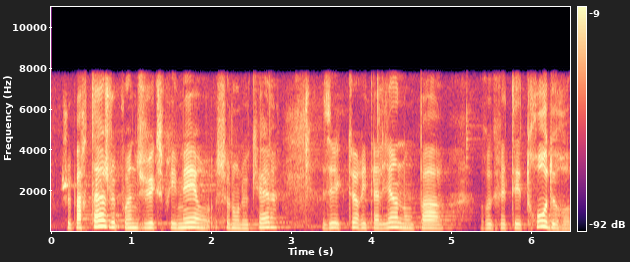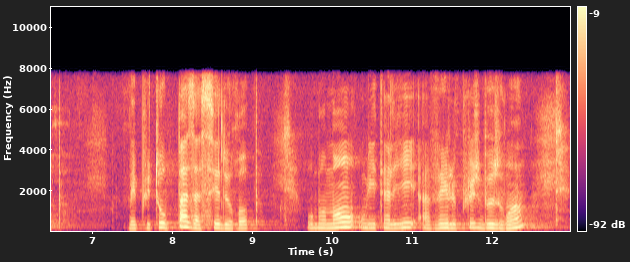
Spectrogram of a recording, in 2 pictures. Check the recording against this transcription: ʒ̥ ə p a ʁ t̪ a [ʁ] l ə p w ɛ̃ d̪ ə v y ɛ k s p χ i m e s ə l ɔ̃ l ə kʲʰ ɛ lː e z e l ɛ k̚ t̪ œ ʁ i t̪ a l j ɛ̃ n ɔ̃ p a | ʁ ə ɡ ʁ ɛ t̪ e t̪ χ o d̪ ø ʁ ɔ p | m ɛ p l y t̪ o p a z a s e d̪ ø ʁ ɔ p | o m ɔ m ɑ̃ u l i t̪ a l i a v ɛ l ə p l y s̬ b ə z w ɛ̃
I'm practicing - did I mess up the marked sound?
yes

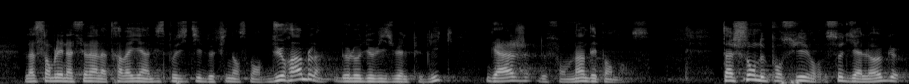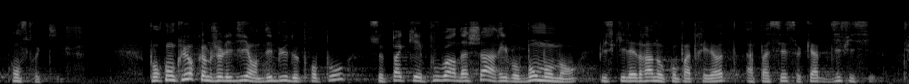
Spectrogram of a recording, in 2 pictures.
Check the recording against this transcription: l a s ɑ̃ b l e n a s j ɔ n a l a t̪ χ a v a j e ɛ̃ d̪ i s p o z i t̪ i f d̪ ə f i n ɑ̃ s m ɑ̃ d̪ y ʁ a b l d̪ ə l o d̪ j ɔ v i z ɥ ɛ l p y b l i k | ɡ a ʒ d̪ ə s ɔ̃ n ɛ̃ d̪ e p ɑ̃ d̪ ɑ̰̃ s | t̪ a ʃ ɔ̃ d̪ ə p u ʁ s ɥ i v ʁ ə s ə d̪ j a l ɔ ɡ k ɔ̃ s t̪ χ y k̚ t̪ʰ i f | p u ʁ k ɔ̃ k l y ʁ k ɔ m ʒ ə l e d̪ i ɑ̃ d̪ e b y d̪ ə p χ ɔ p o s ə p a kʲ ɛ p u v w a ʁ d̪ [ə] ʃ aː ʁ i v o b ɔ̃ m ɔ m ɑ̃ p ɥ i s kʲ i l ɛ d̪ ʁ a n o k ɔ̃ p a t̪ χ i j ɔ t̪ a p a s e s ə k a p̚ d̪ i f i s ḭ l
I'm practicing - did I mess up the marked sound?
yes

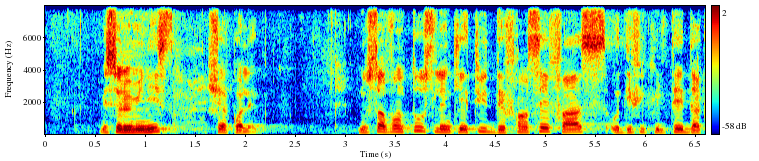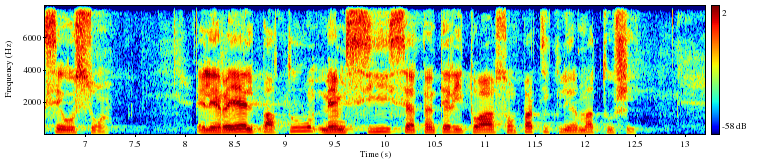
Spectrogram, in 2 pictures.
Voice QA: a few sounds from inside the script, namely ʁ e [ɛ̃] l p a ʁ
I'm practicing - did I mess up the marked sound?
yes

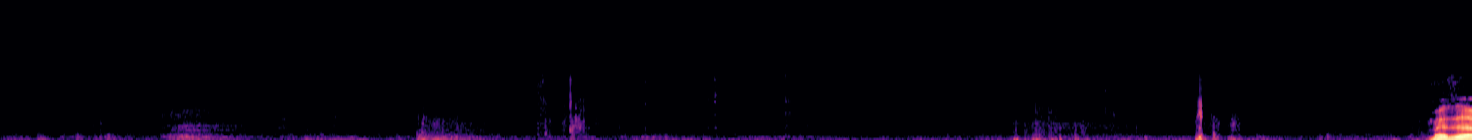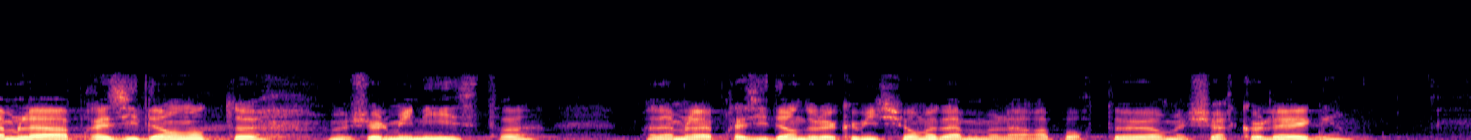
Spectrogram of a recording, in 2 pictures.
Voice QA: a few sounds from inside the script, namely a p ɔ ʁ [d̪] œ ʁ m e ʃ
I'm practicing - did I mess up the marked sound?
yes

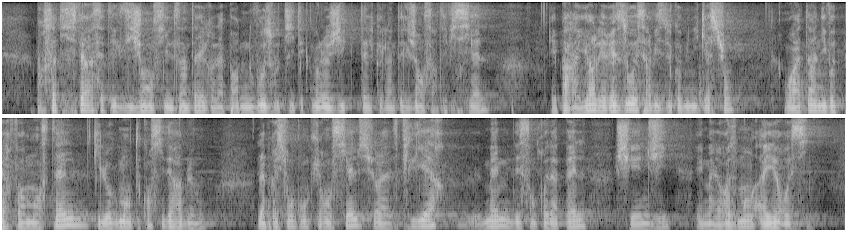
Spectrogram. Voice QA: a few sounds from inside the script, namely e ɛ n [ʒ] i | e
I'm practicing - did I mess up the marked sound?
no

